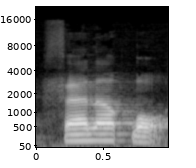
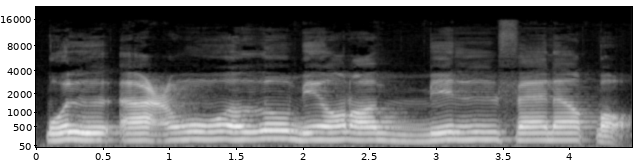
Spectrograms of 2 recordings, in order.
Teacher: Qul a'udzu birabbil falaq, bukan falaq, jangan dipanjangkan tetapi dipendekkan, falaq, dan qafnya diqalqalahkan, dipantulkan. Perhatikan sekali lagi.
